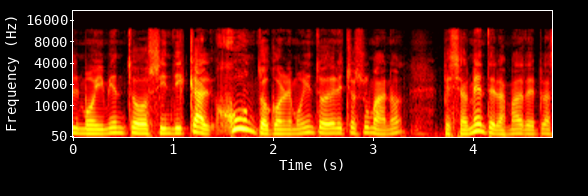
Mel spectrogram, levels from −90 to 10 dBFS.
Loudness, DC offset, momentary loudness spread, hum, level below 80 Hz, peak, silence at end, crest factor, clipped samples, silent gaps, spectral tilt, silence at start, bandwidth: -15 LUFS; under 0.1%; 10 LU; none; -46 dBFS; 0 dBFS; 0 s; 14 dB; under 0.1%; none; -7 dB/octave; 0 s; 12 kHz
